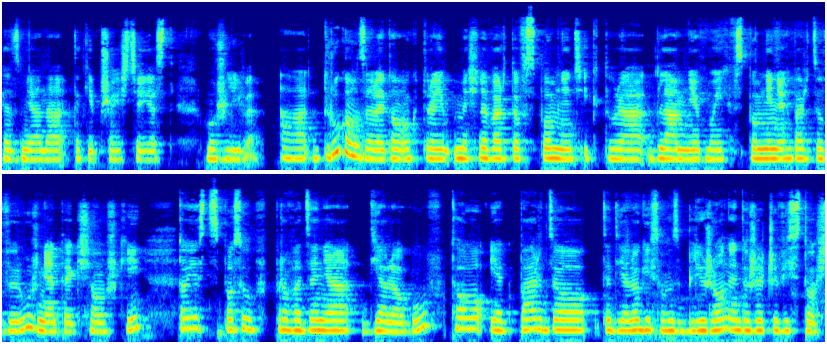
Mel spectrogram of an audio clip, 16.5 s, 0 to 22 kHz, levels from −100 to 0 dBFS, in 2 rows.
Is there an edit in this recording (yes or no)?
no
